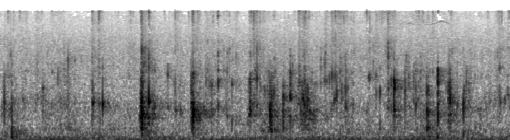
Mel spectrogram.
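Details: Pet dog Lucy munching sausages inside, uneven sequence of smacking chews and a few louder crunchy bites, low steady hum in the background.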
